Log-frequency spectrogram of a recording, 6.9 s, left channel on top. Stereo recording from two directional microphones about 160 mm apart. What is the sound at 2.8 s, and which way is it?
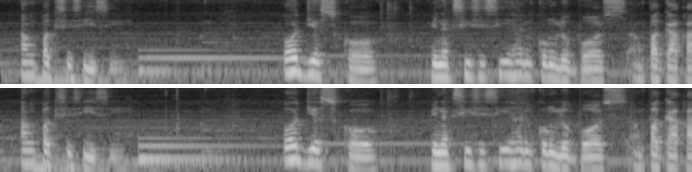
Speech, 40° left (ahead or behind).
